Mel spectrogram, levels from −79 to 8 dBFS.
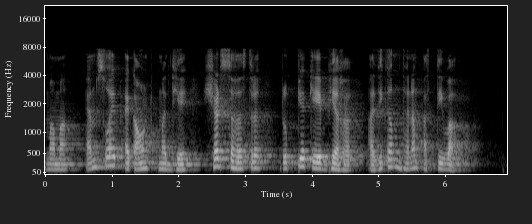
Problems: none marked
